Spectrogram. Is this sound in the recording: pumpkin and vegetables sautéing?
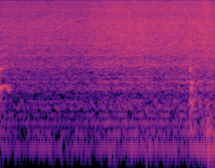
yes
